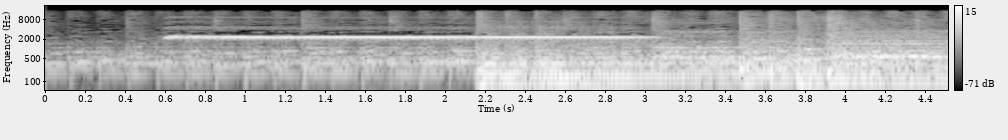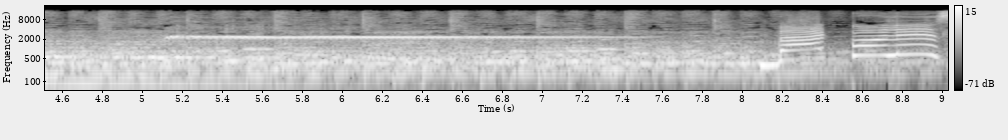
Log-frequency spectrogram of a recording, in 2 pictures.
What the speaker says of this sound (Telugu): నారాయణ సార్, విజిల్ సౌండ్ వినపడుతుంది కదా?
